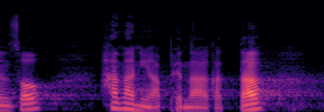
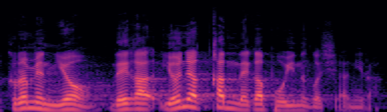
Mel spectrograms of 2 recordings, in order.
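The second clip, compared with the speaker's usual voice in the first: ordinary talk, nothing marked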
